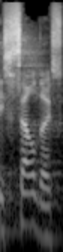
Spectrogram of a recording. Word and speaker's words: Celtic: And we say Celtics because it's the Boston Celtics, but actually the true pronunciation is Celtic.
